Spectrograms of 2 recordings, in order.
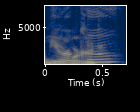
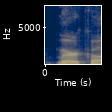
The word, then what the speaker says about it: Mirko: Oh, Miriko? Mirko, I think is how you say her name. Mirko.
